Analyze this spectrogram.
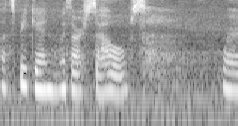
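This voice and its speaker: Over music in the background, a woman speaks very slowly in a soothing, calm tone. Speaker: podcast host and meditation guide. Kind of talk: guided meditation. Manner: slow, soothing, calm; gentle, instructive.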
